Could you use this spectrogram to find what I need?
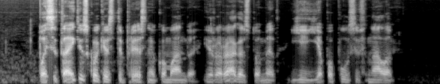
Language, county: Lithuanian, Kaunas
